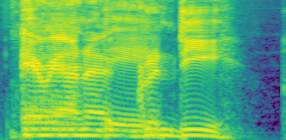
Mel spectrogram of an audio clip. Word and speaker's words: Ariana Grande: You're saying it wrong, Tim. I'm sorry. It's Ariana Grande.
